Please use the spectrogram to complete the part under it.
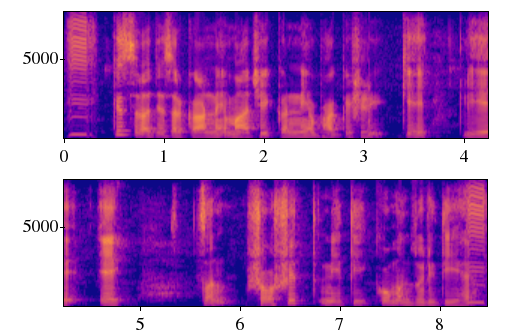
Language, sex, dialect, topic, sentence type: Hindi, male, Hindustani Malvi Khadi Boli, banking, question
